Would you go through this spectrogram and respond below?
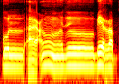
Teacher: zu-nya langsung ke bi karena zu-nya pendek, nggak boleh ditunda-tunda atau parkir dulu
